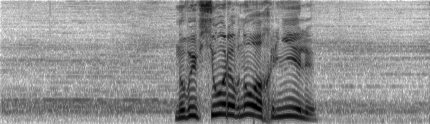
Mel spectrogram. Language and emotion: Russian, angry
